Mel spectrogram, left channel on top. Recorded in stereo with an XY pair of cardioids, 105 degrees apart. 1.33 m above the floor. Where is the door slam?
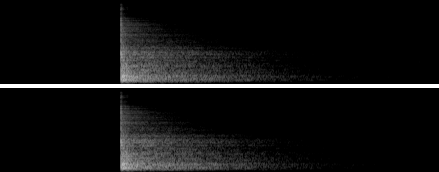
5° left, 1.0 m.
